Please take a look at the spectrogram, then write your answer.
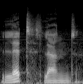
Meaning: Latvia (a country in northeastern Europe)
- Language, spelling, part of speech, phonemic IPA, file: German, Lettland, proper noun, /ˈlɛtlant/, De-Lettland.ogg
